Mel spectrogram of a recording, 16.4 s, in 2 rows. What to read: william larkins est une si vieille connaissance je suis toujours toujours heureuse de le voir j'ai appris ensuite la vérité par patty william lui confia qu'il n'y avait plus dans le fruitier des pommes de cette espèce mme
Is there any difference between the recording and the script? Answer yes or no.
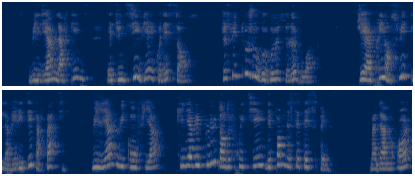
yes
